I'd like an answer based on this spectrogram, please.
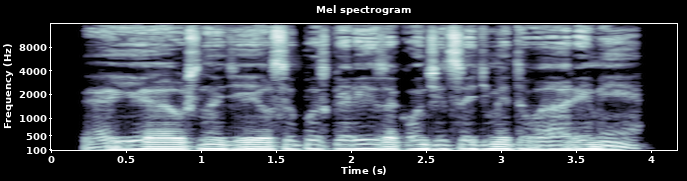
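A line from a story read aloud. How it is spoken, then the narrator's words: Growled. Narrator (Russian): зарычал ворк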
